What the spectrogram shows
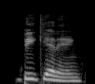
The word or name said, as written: beginning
